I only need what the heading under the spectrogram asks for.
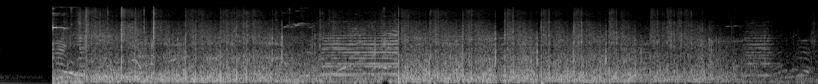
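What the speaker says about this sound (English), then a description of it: "Taliban soldiers who fired their rifles into the air" Rapid rifle gunfire crackles in dense bursts after a sudden start as Taliban soldiers fire into the air to break up an Afghan women's protest, loud and sustained, with shouting voices mixed into the din.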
